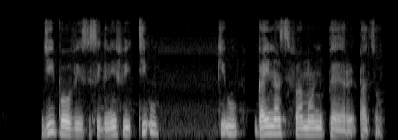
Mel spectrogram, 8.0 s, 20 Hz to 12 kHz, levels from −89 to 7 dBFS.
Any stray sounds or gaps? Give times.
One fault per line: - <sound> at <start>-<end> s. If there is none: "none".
none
